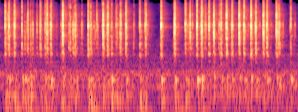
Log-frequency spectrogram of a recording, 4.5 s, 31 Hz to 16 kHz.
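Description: Both hands type with their fingertips on a black plastic Logitech keyboard with hollow plastic keys. About 28 rapid, bright, clicky keystrokes clatter over 4.5 seconds. Each one is a short, crisp tap centred near 3.8 kHz with almost no low end or ring.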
